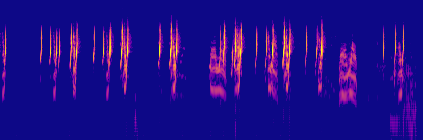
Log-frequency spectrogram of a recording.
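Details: Quail calls from a recording meant to attract birds for hunting. Crisp short notes come in pairs and triplets roughly once a second, with two lower, rougher buzzy notes in between, on a silent background.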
